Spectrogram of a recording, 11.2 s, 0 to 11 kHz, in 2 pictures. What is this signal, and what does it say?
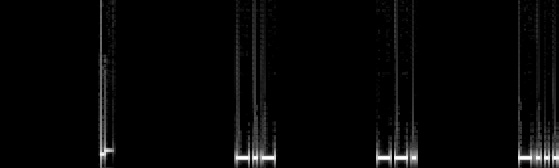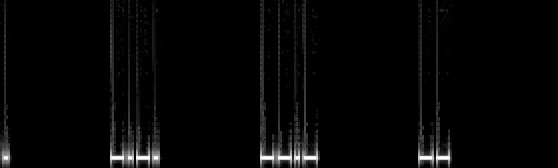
Morse code, heard as a keyed tone, about 28 wpm, spaced as for 8 wpm, 700 Hz. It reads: KG6CQM
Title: USA Call Signs - 6 Characters - 8x Character Spacing - 28wpm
